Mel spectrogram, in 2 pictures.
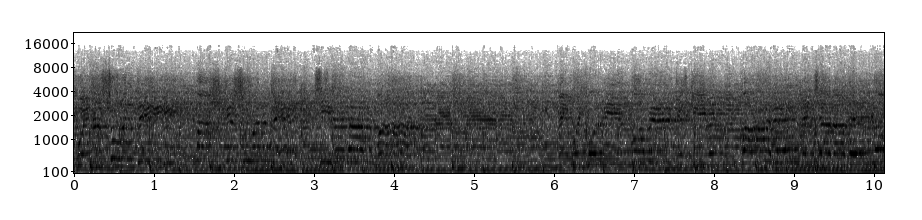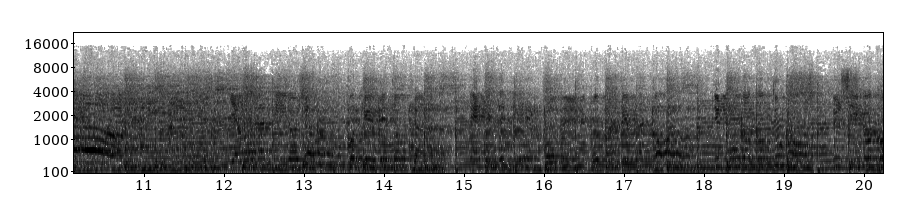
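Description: A rock song plays loudly and steadily for the whole stretch, with a full band and a shouted-sounding vocal line riding over dense guitars and a driving beat.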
